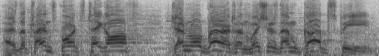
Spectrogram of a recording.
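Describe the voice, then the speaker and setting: A man's voice: fairly high pitch, animated, moderate pace, poor audio. A man narrating a 1940s newsreel in a rousing, emphatic announcer style, with the sound of an old newsreel. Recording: narration over loud orchestral music.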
